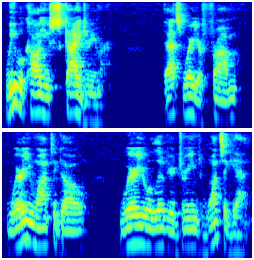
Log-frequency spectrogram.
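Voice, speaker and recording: A man's voice: deep voice, slow pace, a little mellow. A man voicing an earnest, hopeful young boy in a children's storybook, with an encouraging manner. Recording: roomy echo.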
